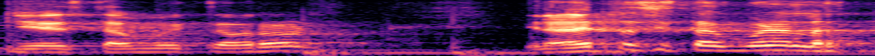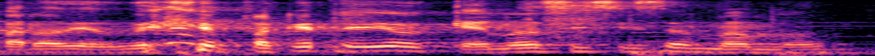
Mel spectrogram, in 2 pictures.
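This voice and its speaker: A man's voice: a little high, lively intonation, racing, fairly bright tone, faint music behind. A young man with a Guadalajara Mexican accent, co-hosting a podcast in casual, profane chat and laughing often as he talks. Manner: slangy, profane, laughs often while talking. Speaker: podcast co-host.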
